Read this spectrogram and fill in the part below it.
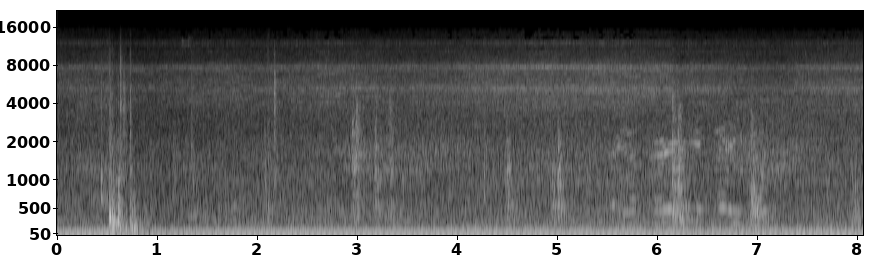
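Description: Metal clanks sharply a few times.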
